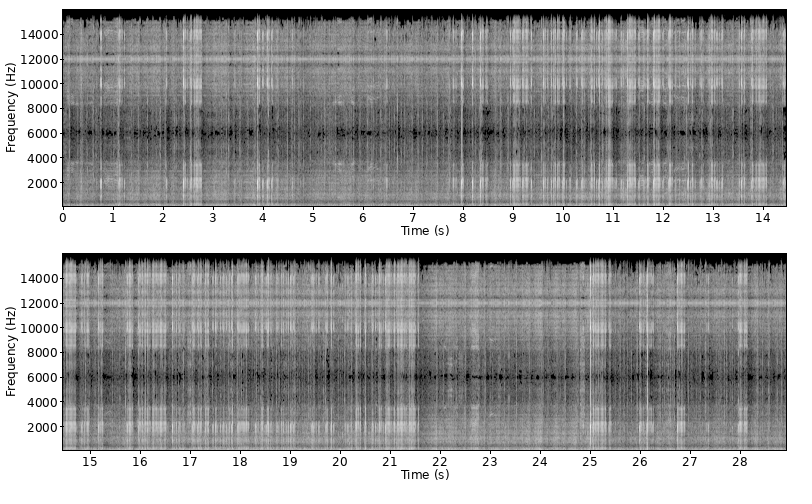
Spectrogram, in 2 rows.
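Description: BMW E30 rally car driven hard, heard from inside the cabin: the engine running under load, with steady tyre and road noise.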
